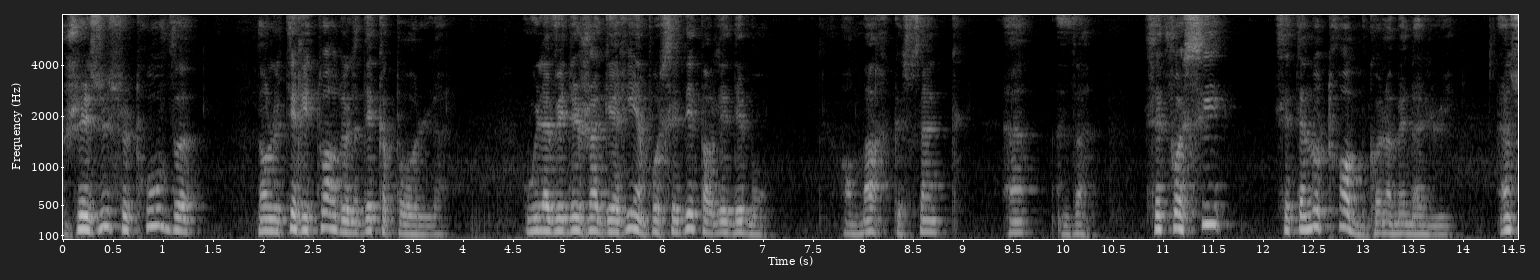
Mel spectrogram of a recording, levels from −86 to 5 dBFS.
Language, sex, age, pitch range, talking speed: French, male, 60-79, 145-185 Hz, 145 wpm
